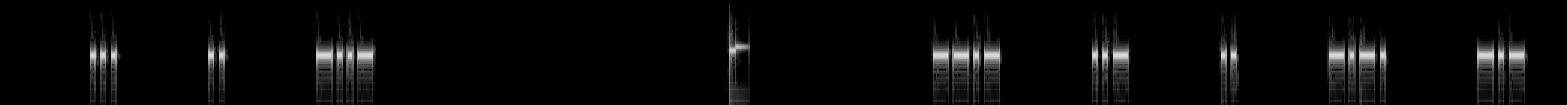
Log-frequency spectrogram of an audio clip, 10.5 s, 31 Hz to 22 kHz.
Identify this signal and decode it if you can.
Morse code, heard as a keyed tone, about 36 wpm, spaced as for 12 wpm, 700 Hz. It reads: SIX QUICK
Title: 6x Character Spacing - Top 500 Words - 35wpm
